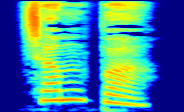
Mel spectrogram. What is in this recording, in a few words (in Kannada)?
"ಚಂಪೂ", Kannada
